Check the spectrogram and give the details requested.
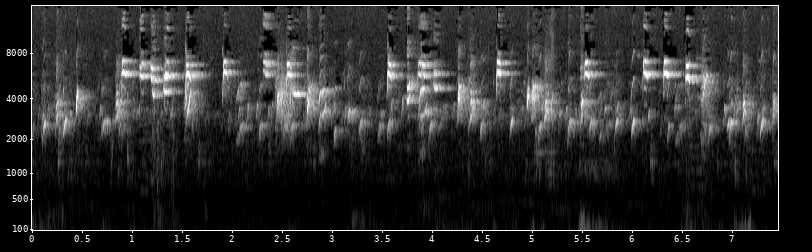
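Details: European goldfinch song of the babtaba and sastasa type, used to stir another goldfinch to sing. A fast, continuous stream of bright twitters and liquid trills with high ringing notes, with a few soft knocks below.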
